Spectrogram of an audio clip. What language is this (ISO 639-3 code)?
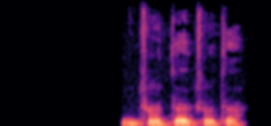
ben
